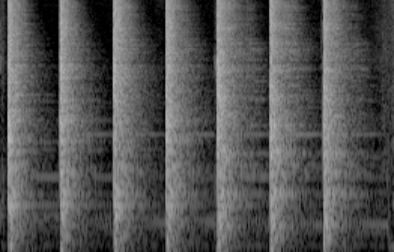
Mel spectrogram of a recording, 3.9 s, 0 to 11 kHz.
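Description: Seven sharp hammer taps strike a 19 mm bolt on a 2008-2012 Honda Accord wheel hub during wheel bearing replacement, evenly spaced about half a second apart, each a bright metallic knock with a quick decay, close and loud.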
